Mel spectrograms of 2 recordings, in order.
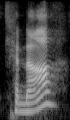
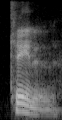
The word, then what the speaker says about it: Kanan: Um, is Kenna, that's how you say it. You You're the Star Wars guy. Kanan. Just Kanan.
